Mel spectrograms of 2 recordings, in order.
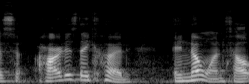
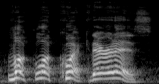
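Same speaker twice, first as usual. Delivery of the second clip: high, louder hurried look look; urgent excited call; 9 semitones higher, 4 dB louder than usual. A narrator's reading. Susan urges the others to see the beaver, excited high call. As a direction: point it out before it vanishes. Susan spots the hidden animal.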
